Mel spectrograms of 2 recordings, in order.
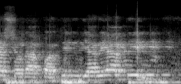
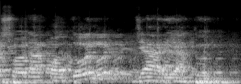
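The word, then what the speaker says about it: صدقة جارية: Jadi kalau jadi badal dari min salasin bacanya shadaqatin jariyatin. Tapi kalau mau jadi khobar dari mubtada yang dibuang bacanya shadaqatun jariyatun.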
